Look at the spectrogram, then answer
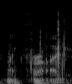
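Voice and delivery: frog with the open ah vowel, said low and soft; low demo of the ah in frog; ah sound. Shown as a demonstration. Teacher giving students frog as an example of ah. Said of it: "that's how you make the ah sound".

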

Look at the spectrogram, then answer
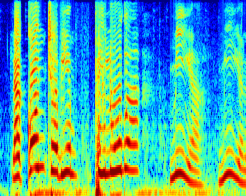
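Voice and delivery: slow, loud, high drawn-out curse; furious yell. Real, not acted. Grita al fallar un salto. (grito lento y furioso)

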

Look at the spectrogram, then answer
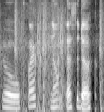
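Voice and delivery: usual speaking voice

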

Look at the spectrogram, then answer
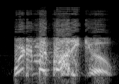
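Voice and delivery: high, loud cry of disbelief; loud, frustrated yell, stretching the words at the end; exasperated yelling. Acted. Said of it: "Would you stop yelling?".

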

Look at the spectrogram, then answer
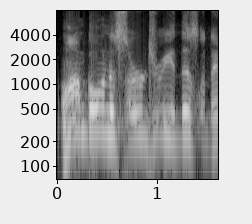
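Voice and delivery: high mocking whine of an excuse; mock grumbling. Mask wearer complaining about surgery, high mock whine. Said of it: "he was grumbling, complaining".

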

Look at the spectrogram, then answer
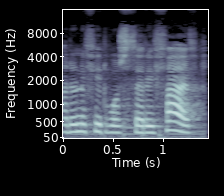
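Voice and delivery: ordinary delivery

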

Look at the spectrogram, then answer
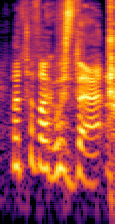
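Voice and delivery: laughing in disbelief. Real, not acted. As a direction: crack up while asking. Repeats it laughing.

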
